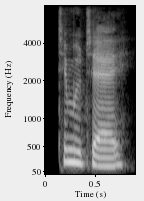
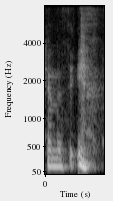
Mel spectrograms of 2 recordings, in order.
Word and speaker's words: Timothée: Is it Timothée? – Timothée. He's French. – I thought it was just Timothy. – It is. He's French. It's It's technically Timothée.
